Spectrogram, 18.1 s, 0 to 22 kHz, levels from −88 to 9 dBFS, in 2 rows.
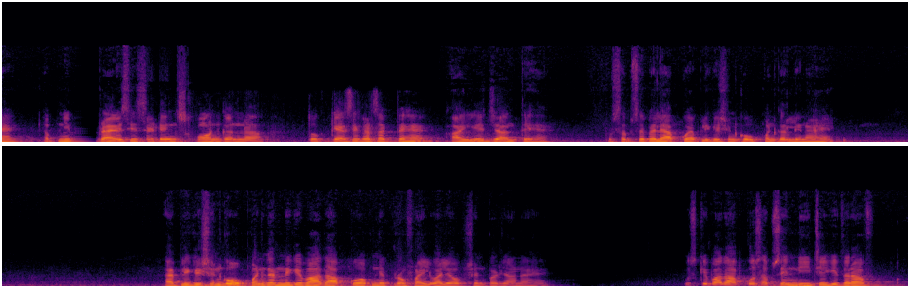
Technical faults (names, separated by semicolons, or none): call audio freeze; skip ahead; call bitrate drop; jitter buffer slow-down; jitter buffer speed-up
